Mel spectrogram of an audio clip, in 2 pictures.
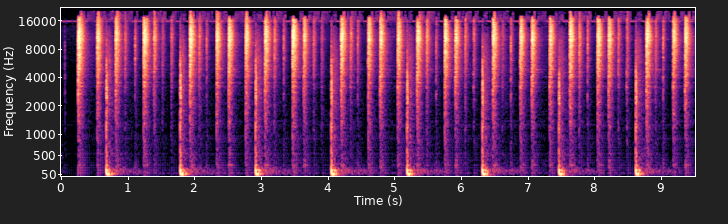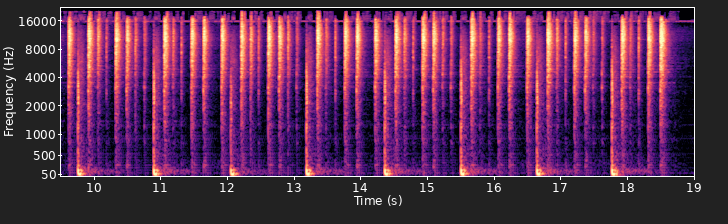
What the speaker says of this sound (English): what I'm playing is sort of a variation, I guess you could say, of sort of a basic songo type of pattern using my hi-hat and bass drum.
